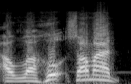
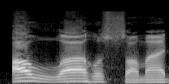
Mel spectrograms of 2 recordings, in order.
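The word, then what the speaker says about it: الصمد: HD Hai allohu Somad jangan banyak orang yang baca Allahu Somad lain artinya disini ilmaariefah ada alif lam nya walaupun alif lam ini enggak dibaca tapi ada pengaruhnya makanya bacanya Allah house made allahussomad the Hai lam yalid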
